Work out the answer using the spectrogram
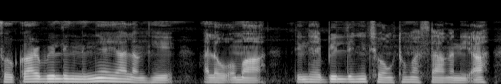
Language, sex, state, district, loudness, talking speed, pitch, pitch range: Mizo, male, Mizoram, Aizawl, -20 LUFS, 265 wpm, 110 Hz, 105-125 Hz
